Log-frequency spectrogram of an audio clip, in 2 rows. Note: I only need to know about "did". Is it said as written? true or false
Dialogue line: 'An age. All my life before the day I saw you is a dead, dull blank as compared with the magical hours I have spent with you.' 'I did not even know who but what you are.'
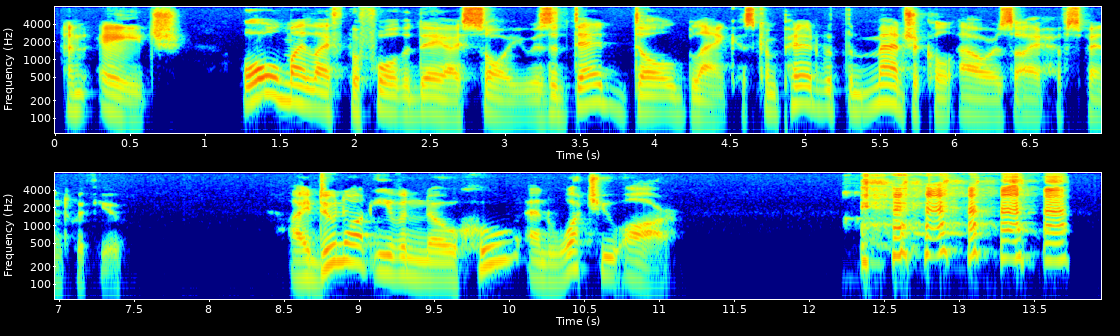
false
